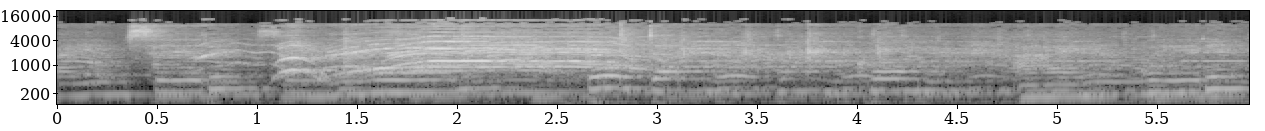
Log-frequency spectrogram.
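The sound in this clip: A live concert audience sings along with a performer, many voices carrying a melody together, with whoops and cheers swelling past the first second and staying loud to the end.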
